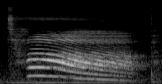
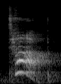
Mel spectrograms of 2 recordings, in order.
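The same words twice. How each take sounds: First: The sounds are stretched out slowly. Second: The sounds are said quickly together. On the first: "Now let's put them together slowly" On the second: "Now let's read the word"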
